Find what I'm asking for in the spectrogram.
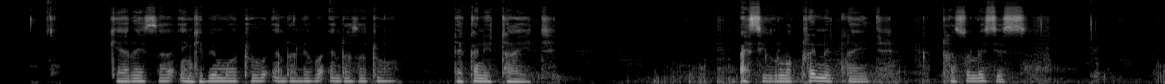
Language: Masai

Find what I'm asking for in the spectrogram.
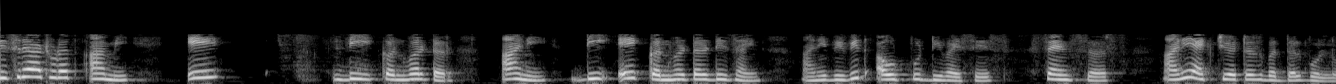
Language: Marathi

